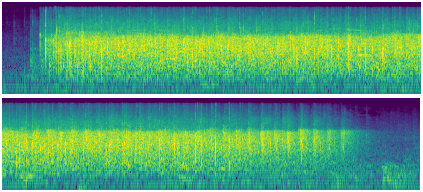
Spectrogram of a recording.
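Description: Audience applauding: it breaks out suddenly about a second in, holds steady, then dies away near the end.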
